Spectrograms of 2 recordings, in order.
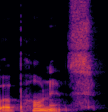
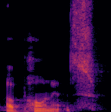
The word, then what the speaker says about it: opponent: up a a opponent the stress is on the second syllable we use a long o sound like no and go for the second syllable AO opponents and the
